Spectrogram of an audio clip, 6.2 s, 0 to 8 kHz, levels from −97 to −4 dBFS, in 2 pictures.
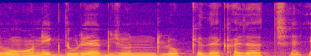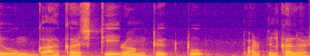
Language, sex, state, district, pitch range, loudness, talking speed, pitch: Bengali, male, West Bengal, Purulia, 135-145 Hz, -18 LUFS, 145 wpm, 140 Hz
